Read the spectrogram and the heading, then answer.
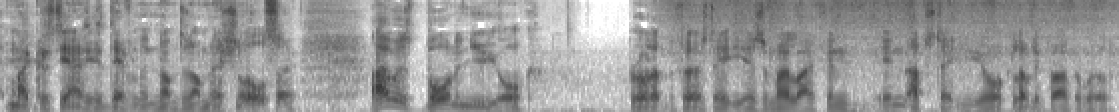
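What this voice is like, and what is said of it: Hard-to-place mixed accent. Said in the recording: “your accent, for starters, is confusing. ... your accent definitely is.”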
